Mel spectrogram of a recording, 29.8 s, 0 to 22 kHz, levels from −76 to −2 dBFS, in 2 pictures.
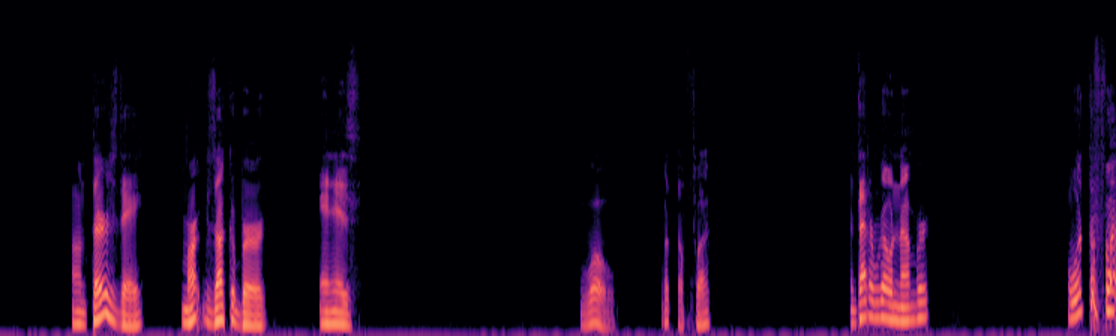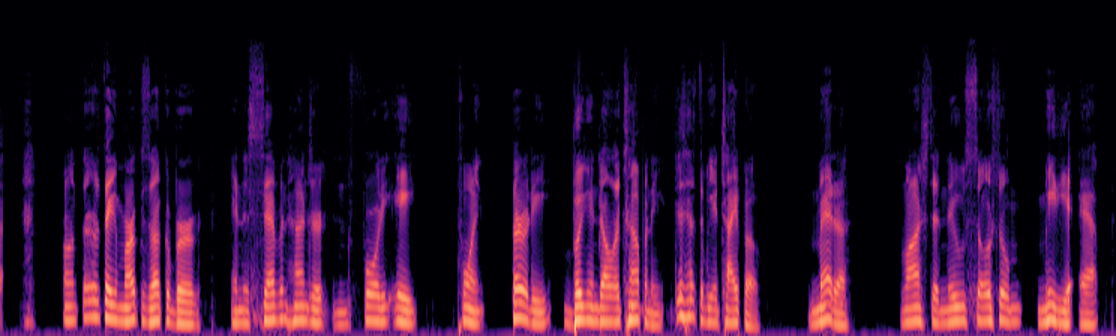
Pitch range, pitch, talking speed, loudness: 90-125 Hz, 110 Hz, 95 wpm, -22 LUFS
